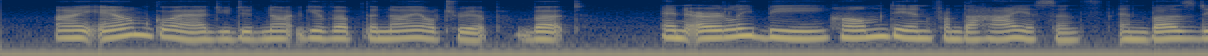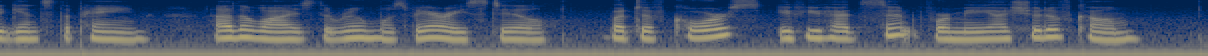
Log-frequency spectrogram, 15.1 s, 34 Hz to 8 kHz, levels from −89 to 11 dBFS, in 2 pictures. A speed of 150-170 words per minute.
No: average, 180 wpm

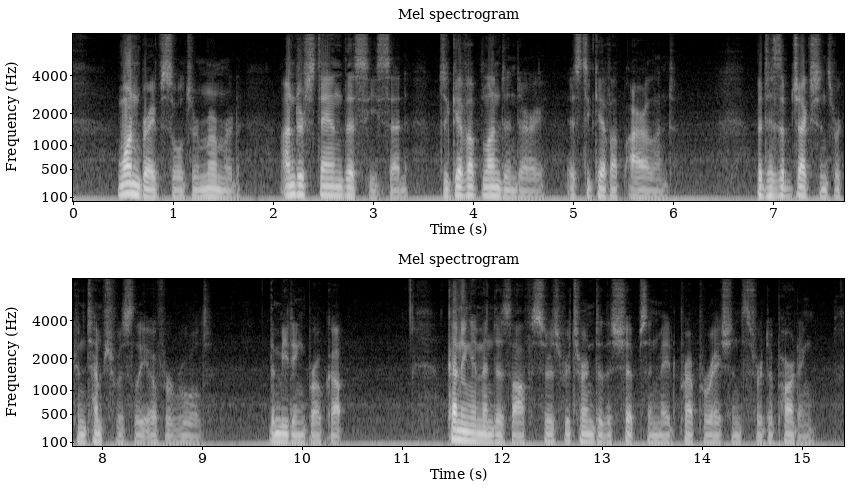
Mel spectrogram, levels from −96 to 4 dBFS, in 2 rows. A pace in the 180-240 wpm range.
No: average, 155 wpm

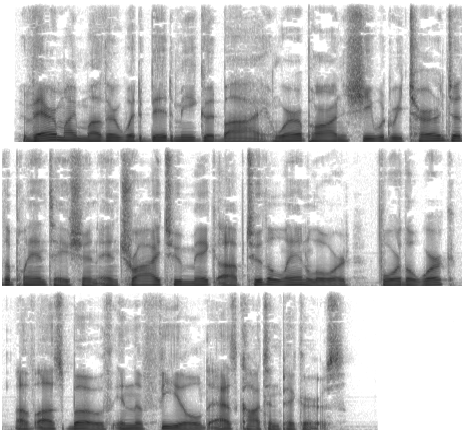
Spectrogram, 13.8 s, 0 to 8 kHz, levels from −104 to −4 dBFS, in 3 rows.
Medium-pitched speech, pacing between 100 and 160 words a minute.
No: low, 100 Hz; average, 150 wpm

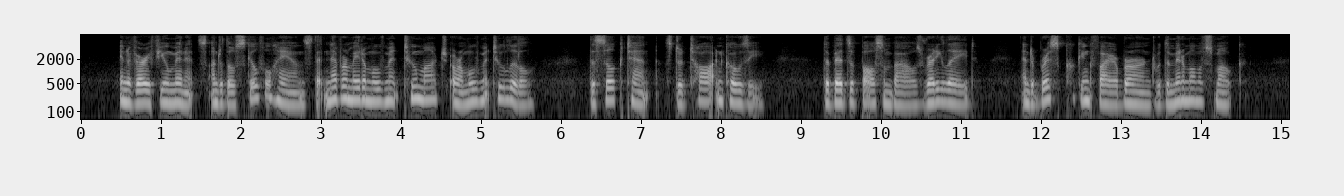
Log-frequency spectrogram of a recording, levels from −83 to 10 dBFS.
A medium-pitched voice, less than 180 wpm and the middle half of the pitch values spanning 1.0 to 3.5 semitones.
No: medium, 170 Hz; average, 185 wpm; average, 3.0 semitones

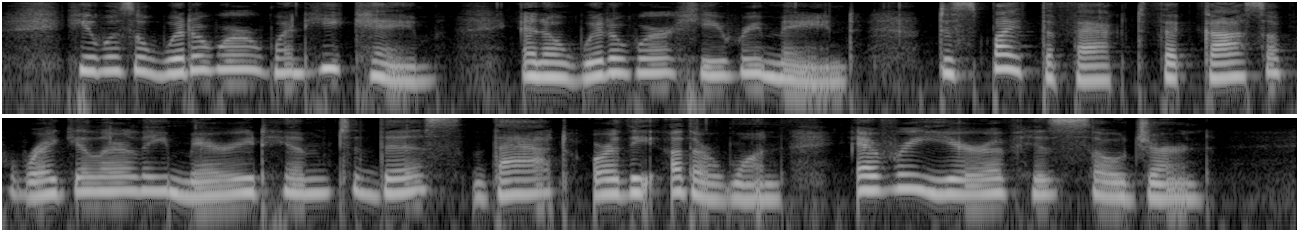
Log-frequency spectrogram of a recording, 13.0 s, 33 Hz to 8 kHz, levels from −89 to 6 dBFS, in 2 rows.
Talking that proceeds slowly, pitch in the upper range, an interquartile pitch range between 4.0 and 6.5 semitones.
No: average, 150 wpm; high, 210 Hz; average, 4.5 semitones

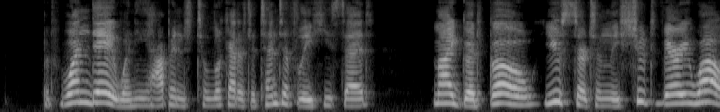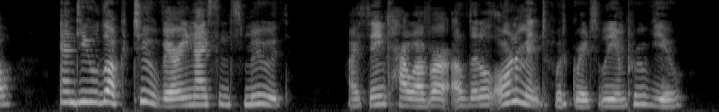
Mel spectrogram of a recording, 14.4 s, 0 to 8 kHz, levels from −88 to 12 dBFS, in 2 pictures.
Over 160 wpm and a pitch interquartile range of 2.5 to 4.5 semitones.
No: average, 170 wpm; average, 5.2 semitones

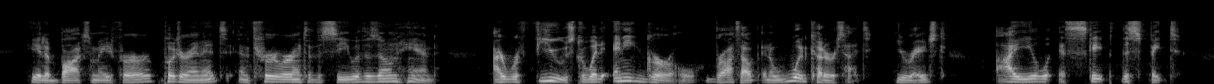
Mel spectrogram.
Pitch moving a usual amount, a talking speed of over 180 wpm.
Yes: average, 4.4 semitones; average, 195 wpm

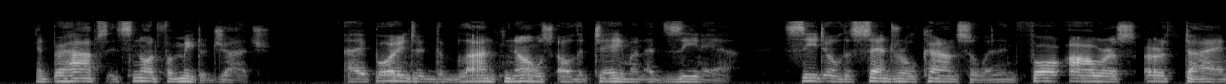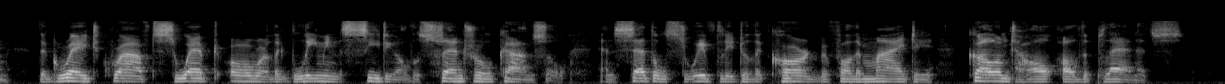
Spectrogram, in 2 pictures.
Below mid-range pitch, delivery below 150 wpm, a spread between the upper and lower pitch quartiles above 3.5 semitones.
No: low, 130 Hz; slow, 135 wpm; average, 2.7 semitones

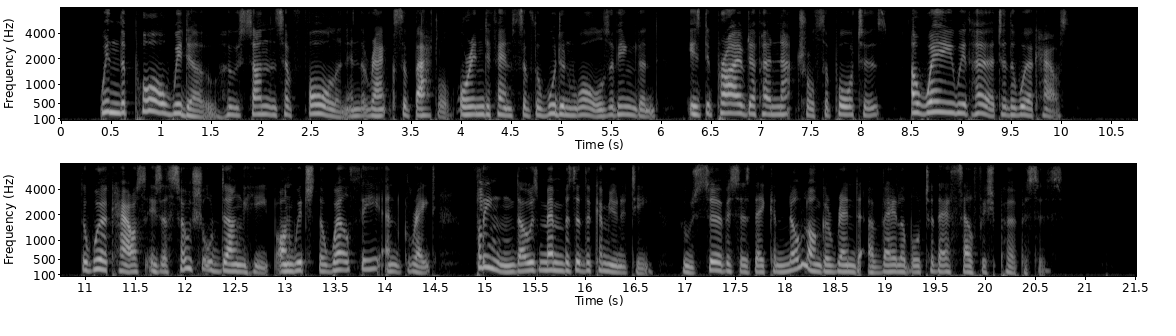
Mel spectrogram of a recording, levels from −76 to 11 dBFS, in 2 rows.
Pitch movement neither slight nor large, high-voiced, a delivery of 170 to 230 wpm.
Yes: average, 3.8 semitones; high, 195 Hz; average, 180 wpm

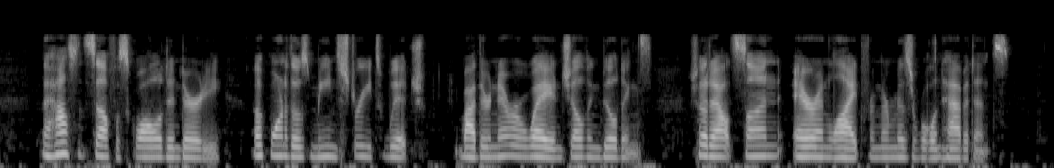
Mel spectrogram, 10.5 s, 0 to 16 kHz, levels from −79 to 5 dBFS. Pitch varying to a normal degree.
No: narrow, 1.8 semitones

